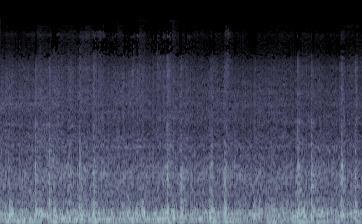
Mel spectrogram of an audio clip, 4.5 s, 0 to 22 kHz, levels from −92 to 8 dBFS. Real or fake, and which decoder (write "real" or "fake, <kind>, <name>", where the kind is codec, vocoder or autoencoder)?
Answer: fake, vocoder, BigVGAN v2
